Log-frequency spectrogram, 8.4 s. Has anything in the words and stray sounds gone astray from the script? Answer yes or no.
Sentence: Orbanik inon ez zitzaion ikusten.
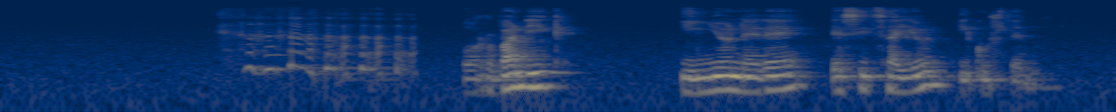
yes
